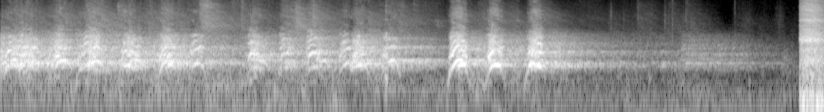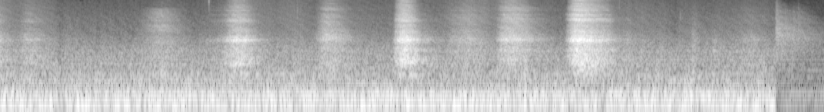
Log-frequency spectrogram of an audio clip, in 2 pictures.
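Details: A female dog crying behind bars gives high, strained whimpers and whines in quick repeated bursts for about six seconds, fading to quiet, then a noisier stretch with sharp broadband bursts.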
